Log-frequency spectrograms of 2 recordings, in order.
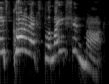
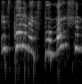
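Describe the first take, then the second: First: Excited. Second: Thrilled repeat, climbing higher; more excited. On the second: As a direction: pitch jumps much higher on the repeat. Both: Real, not acted. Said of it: "I get really excited".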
